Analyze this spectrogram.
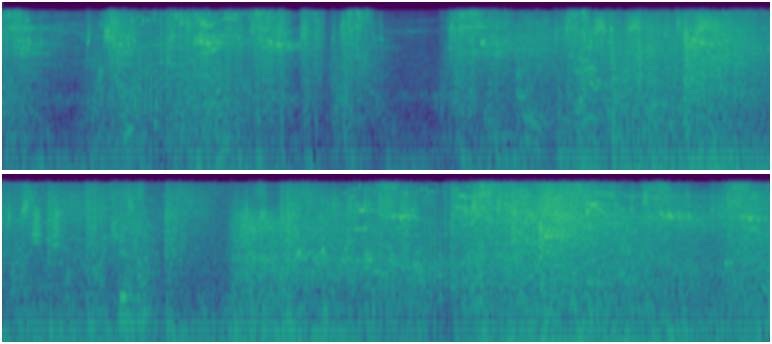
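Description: Video game battle sounds clash with bursts of spells and hits.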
